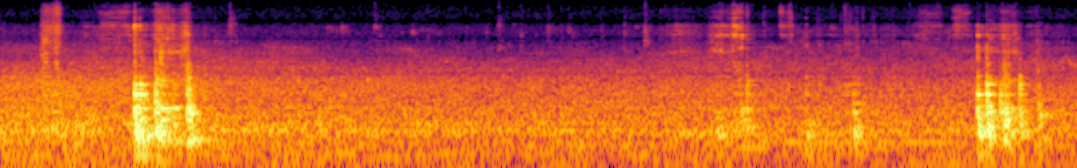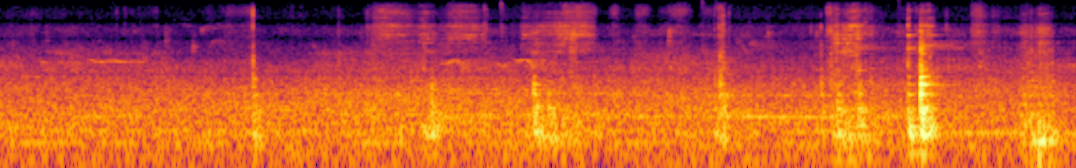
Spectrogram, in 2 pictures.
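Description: A plastic square knocks against a wooden board.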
